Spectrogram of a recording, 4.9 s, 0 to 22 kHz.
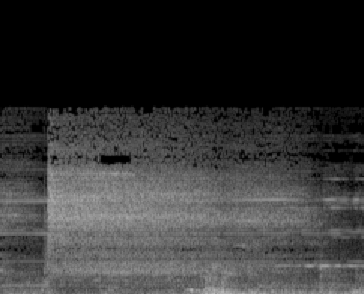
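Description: Compressed air hissing out of an Iyotetsu 3000 series electric train's air system as it readies to depart. The hiss starts suddenly under a second in and fades slowly. A low thump follows about three seconds in, and a steady high tone starts near the end.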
